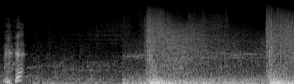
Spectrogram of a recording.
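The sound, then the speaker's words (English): Gunfire in a video game during a fight against multiple incoming craft: a couple of sharp pops at the start, then heavy, rumbling bursts of shooting fill the second half in sustained waves. “You're shooting at me. I'm trying to do a story.”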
